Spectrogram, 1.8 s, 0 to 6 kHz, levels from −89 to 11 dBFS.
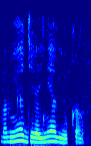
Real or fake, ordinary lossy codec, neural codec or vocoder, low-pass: real; none; none; 5.4 kHz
